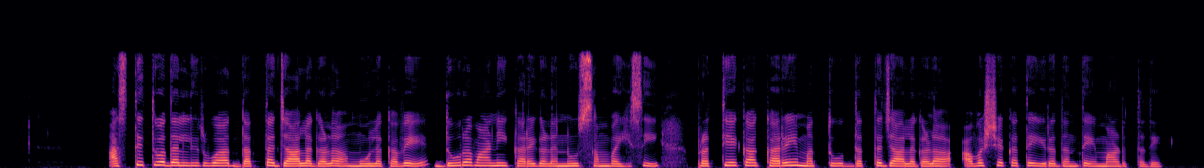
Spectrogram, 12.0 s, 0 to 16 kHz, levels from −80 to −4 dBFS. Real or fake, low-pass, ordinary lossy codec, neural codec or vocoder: real; 10.8 kHz; none; none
